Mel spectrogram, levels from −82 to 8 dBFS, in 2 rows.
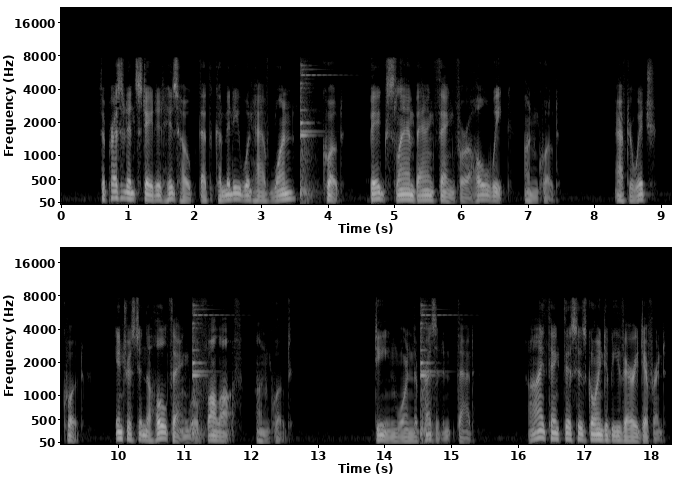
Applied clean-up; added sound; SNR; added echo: none; Tools; 13 dB; none.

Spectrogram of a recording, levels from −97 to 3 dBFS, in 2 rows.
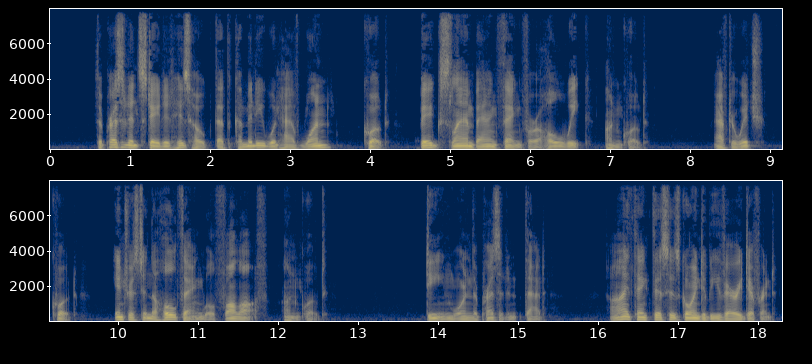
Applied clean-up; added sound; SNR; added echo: none; none; none; none.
